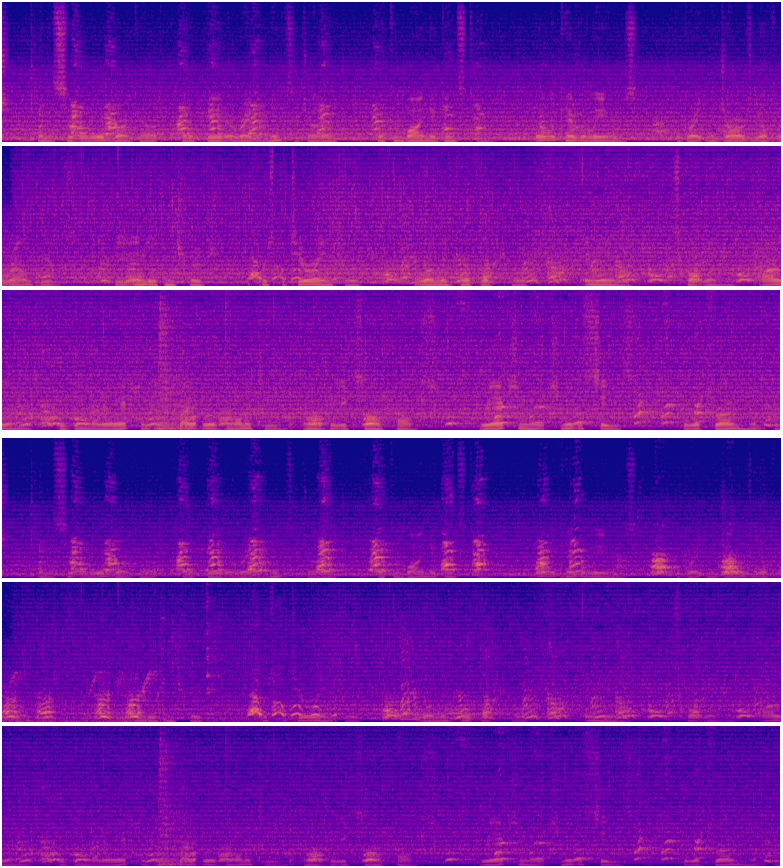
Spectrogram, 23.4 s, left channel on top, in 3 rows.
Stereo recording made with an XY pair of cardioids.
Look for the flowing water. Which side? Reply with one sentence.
You can hear the flowing water on the left.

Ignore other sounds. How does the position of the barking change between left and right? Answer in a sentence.
In this clip you hear the barking go right and come back.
